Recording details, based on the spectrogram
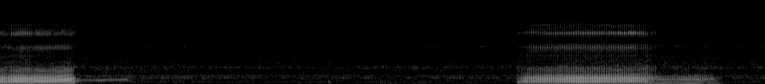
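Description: Two loud, rumbling snores, each trailing into a softer note, with a long quiet pause between them.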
